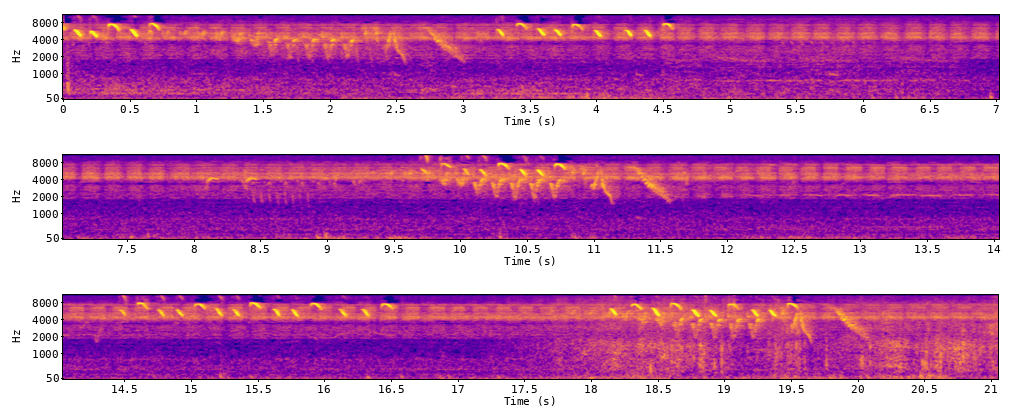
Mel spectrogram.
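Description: Steady high-pitched insect drone in sunny woodland, with bursts of rapid, high bird notes and short falling whistles about every four to five seconds.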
